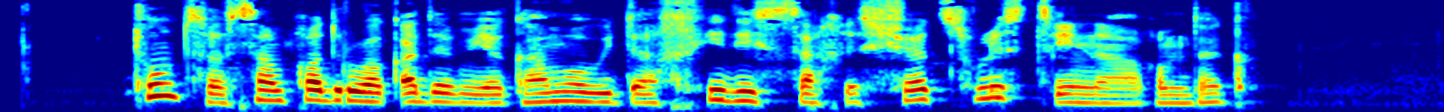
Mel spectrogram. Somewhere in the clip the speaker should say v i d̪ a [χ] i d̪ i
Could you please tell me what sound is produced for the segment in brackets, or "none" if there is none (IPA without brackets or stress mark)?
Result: χ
